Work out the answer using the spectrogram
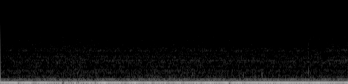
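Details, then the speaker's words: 1988 BMW 325 sedan, about 5 minutes after an overnight cold start, warming to temperature: low, smooth six-cylinder idle, steady with no misses, knocks or ticks; runs normally, no check engine light, 500 trouble-free miles last month. "Just starts and runs like she should. Easily an everyday driver."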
